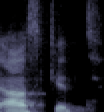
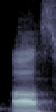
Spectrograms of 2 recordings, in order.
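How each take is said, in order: First: The ending is said as an extra syllable. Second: The ending adds no extra syllable. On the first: The speaker calls it wrong. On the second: The speaker calls it right.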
